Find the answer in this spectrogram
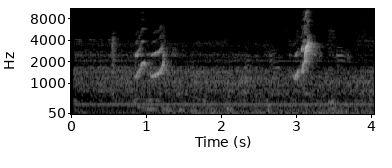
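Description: Three short, high, rising whistle-like chirps: two in quick succession about a second in, and a louder one about three seconds in, over a faint steady hum.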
